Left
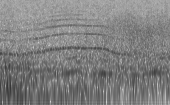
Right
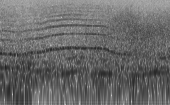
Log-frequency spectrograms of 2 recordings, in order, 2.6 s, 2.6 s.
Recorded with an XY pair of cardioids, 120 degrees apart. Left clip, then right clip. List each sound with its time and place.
Only background noise.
